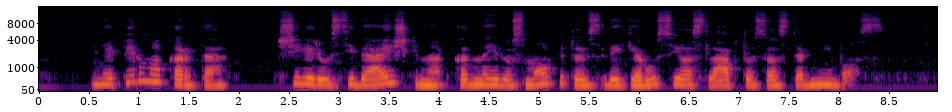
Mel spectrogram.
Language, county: Lithuanian, Utena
